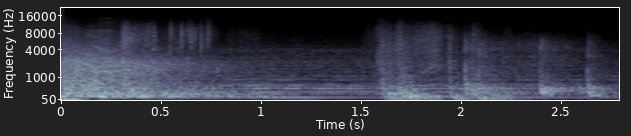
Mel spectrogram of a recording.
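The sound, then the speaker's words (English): A loud shotgun blast in a film scene, fired by the character Annie right through a man, booms out and rings down into a low rumble. About a second and a half later comes a cluster of heavy, sharp thuds and impacts. “Annie blows a hole right through him. Great, great effect, by the way. Like the shotgun?”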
